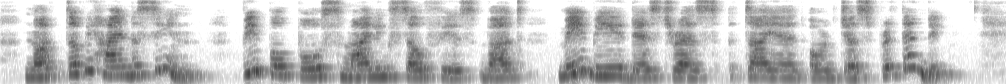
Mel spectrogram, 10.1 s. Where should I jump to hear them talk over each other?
none

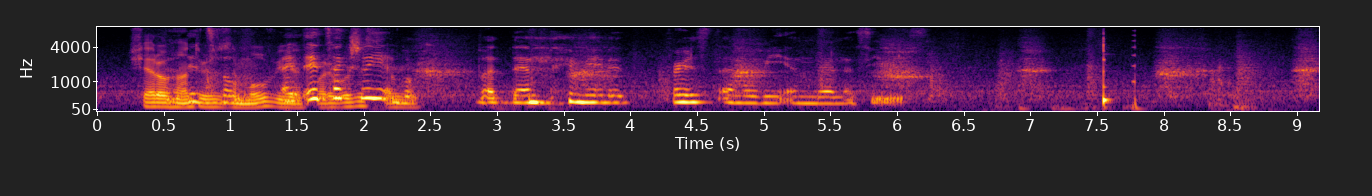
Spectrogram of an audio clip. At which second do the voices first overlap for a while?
0.5 s

